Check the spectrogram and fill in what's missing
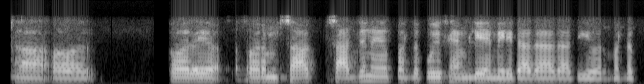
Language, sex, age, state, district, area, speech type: Hindi, male, 45-60, Rajasthan, Jodhpur, urban, conversation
